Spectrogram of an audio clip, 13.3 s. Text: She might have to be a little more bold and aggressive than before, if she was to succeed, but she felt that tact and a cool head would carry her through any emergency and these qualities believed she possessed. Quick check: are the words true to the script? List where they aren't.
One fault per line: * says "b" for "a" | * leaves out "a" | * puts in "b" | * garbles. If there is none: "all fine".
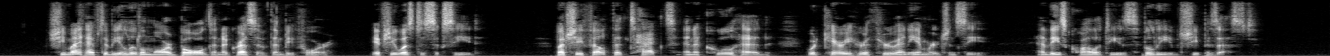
all fine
